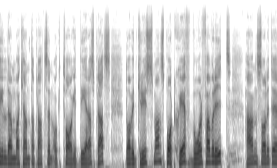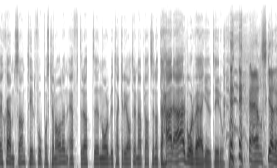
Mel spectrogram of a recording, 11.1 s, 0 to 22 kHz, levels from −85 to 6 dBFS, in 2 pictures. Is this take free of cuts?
yes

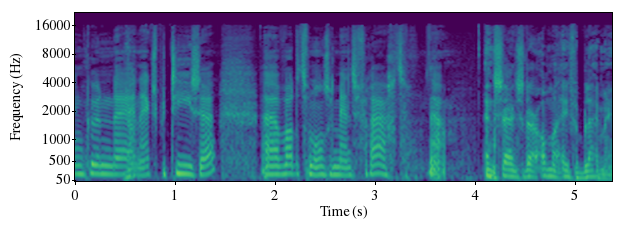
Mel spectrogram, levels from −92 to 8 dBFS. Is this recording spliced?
yes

